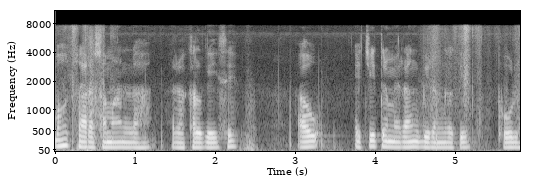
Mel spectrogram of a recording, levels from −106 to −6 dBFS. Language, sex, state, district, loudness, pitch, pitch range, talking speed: Chhattisgarhi, male, Chhattisgarh, Raigarh, -18 LUFS, 120 Hz, 115-125 Hz, 145 wpm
